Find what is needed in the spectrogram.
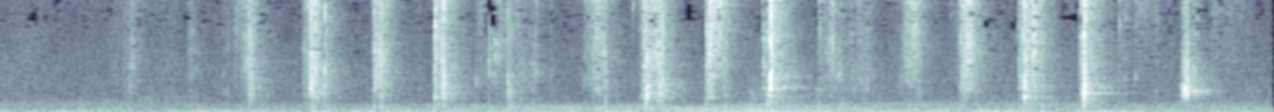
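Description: A deck of tarot cards being shuffled by hand: a run of quick card flicks, about four a second, that stops shortly before the end.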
